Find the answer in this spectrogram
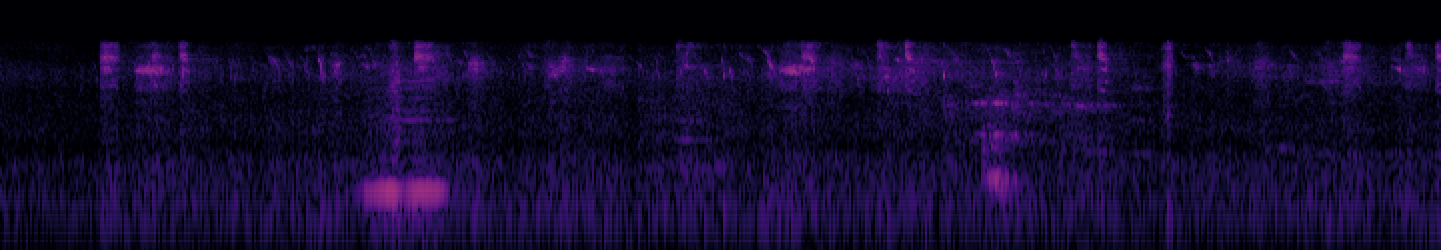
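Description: Birds chirping faintly, with many short, high chirps scattered and overlapping throughout.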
